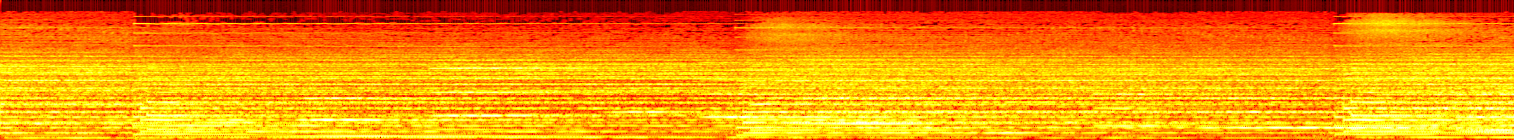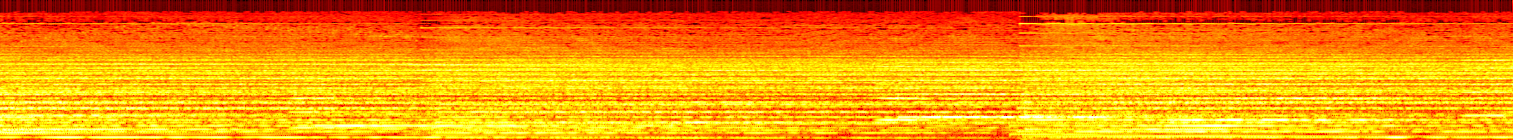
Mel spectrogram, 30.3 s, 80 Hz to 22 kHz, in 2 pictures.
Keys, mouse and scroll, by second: 3.8-4.3 scroll down 1, 5.6 click, 6.0-6.5 scroll up 1, 7.0-13.9 ctrl+shift+drag, 13.9 click, 17.0-17.5 scroll down 1, 18.3 click, 20.2-20.6 scroll up 1, 21.5-25.4 drag, 25.4-26.0 scroll down 1, 27.1-27.7 scroll up 1.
